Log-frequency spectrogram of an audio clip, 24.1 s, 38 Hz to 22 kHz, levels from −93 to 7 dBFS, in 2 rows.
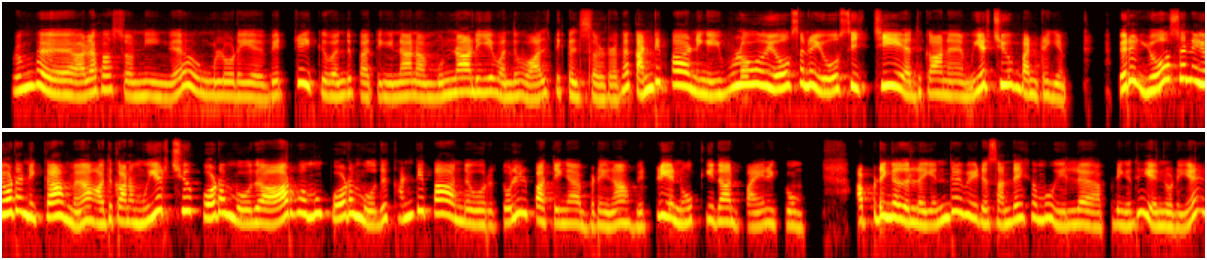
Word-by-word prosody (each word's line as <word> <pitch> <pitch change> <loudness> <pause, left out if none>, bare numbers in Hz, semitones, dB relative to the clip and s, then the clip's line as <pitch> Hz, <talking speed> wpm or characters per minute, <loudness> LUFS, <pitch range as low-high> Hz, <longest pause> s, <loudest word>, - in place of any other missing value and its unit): ரொம்ப 305 +5 0 0.4
அழகா 230 +7 -1 0.2
சொன்னீங்க. 190 -2 -6 0.3
உங்களுடைய 195 -2 -5 0.2
வெற்றிக்கு 265 - -3
வந்து 205 +4 -5
பாத்தீங்கன்னா, 185 +1 -4
நான் 180 -1 -4
முன்னாடியே 235 +3 +1
வந்து 185 +1 -5
வாழ்த்துக்கள் 195 +1 -5
சொல்லுறேங்க. 170 - -4
கண்டிப்பா 340 +4 +2 0.2
நீங்க 215 -3 0
இவ்வளவு 335 +8 +2 0.2
யோசனை 320 +3 +2
யோசிச்சு 295 +6 +3 0.2
அதுக்கான 220 0 -3 0.2
முயற்சியும் 325 +3 +2
பண்ணுறீங்க. 200 -4 -4 0.6
வெறும் 405 -4 +6
யோசனையோடு 410 - +3
நிக்காம, 305 -1 +4 0.3
அதுக்கான 245 0 -1
முயற்சியும் 410 - +1
போடம்போது 290 -9 +1 0.2
ஆர்வமும் 360 +2 +3
போடம்போது, 285 - +1 0.2
கண்டிப்பா 360 +5 +1
அந்த 245 -3 -4
ஒரு 205 -1 -7
தொழில் 355 +10 -1
பாத்தீங்க 225 -3 -1
அப்டீன்னா, 195 +3 -4 0.2
வெற்றிய 295 - +4
நோக்கி 245 +3 -5
தான் 240 -2 +1
பயணிக்கும். 200 0 -7 0.6
அப்டீங்குறதுல 260 -5 +2
எந்தவித 295 - -1
சந்தேகமும் 275 +3 -3
இல்ல. 210 +1 -6 0.2
அப்டீங்குறது 200 - -7 0.2
என்னுடைய 190 -1 -3
245 Hz, 110 wpm, -23 LUFS, 205-320 Hz, 0.6 s, வெறும்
